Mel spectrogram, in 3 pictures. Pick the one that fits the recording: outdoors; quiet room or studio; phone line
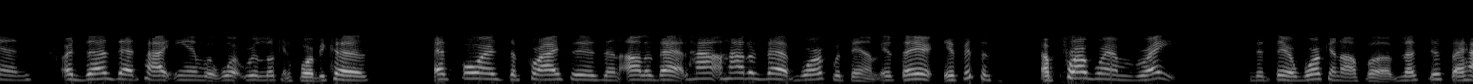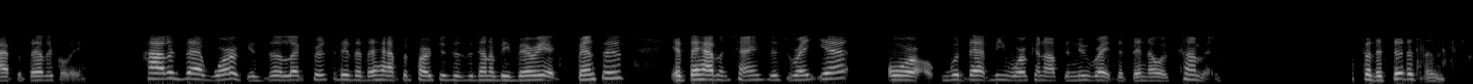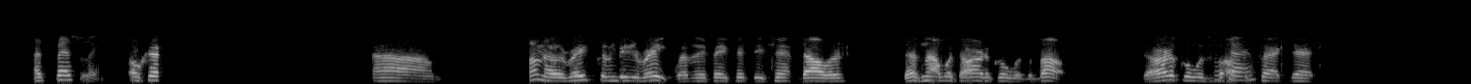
phone line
